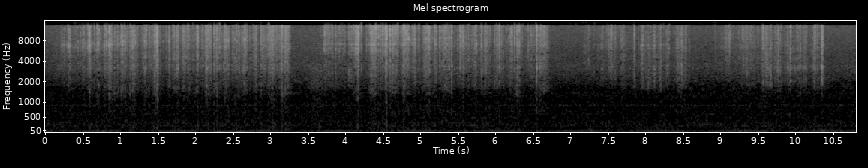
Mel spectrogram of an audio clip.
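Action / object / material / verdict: scrape / small wooden beard brush with stiff fibre bristles / fibre bristles / none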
